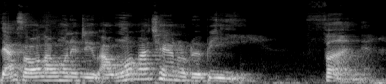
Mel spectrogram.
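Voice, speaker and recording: A woman at a fairly low pitch and a very slow pace, with audible room echo. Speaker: lifestyle vlogger. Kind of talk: casual chat. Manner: halting.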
